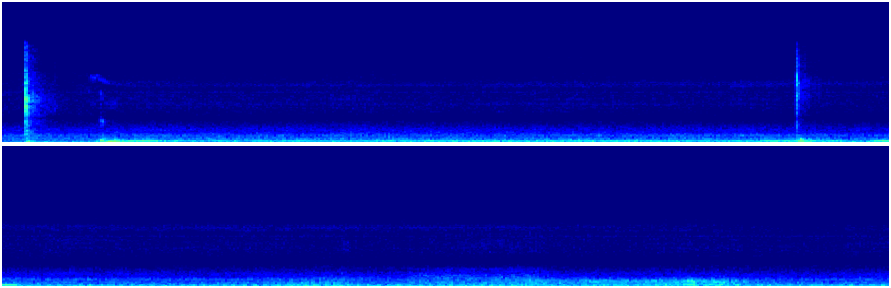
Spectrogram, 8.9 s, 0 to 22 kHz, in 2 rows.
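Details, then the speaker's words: H100i AIO liquid cooler pump, powered alone through SATA from a hot-wired PSU: very quiet, steady low hum with a faint constant tone and a couple of handling clicks; the pump runs smooth and healthy. "so as you can see the pump is actually very very quiet"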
